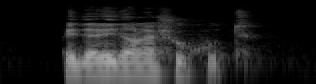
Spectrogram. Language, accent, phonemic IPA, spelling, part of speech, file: French, France, /pe.da.le dɑ̃ la ʃu.kʁut/, pédaler dans la choucroute, verb, LL-Q150 (fra)-pédaler dans la choucroute.wav
- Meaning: to go around in circles, to tread water, to go nowhere fast, to flounder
